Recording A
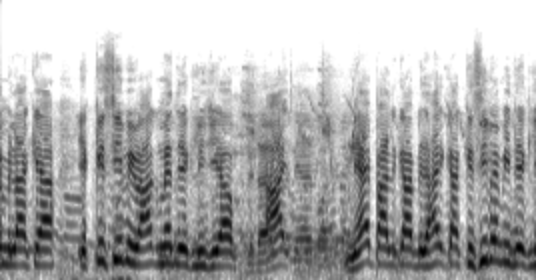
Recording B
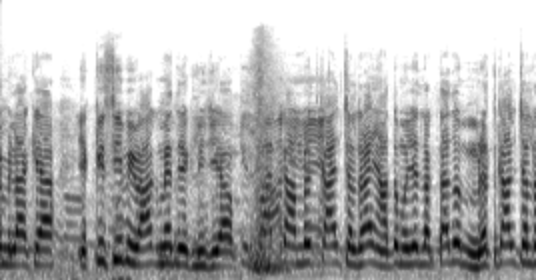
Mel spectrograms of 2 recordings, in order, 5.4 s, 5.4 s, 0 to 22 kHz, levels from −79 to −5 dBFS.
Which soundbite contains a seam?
B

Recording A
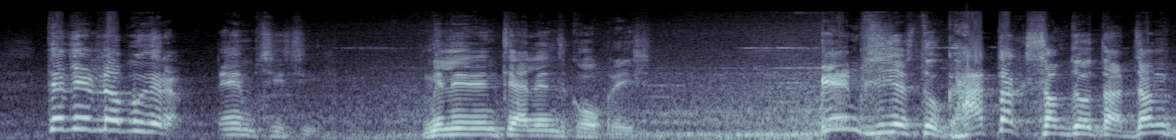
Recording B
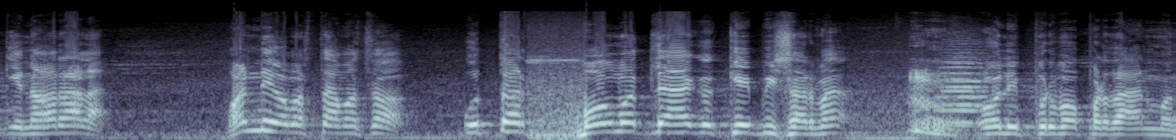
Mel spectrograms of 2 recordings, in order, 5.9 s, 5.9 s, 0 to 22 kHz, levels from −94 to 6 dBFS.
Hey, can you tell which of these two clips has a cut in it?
B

